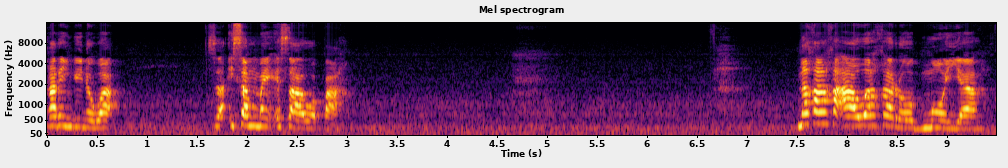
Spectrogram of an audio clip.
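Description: A young woman speaks close to a phone microphone with emotion, in short bursts with pauses.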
